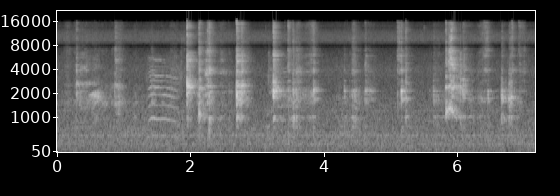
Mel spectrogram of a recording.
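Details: Eevee, a female cat, excited over wet cat food as she is each morning, gives a short wavering meow early on, followed by repeated clinks and taps of dishes and cutlery.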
